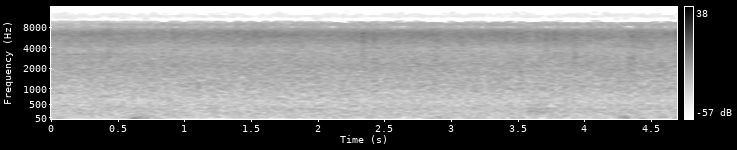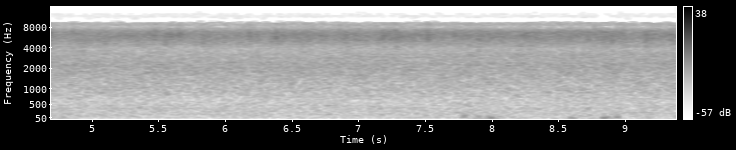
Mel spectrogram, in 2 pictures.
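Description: Heavy rain falling steadily, a constant hiss, with a few brief low bumps on the microphone.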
